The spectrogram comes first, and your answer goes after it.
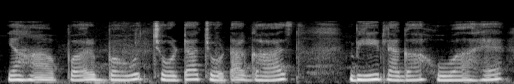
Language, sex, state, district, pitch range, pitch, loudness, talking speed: Hindi, female, Uttar Pradesh, Saharanpur, 195-225 Hz, 210 Hz, -14 LUFS, 115 wpm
